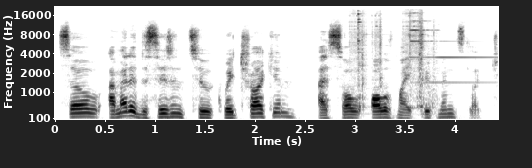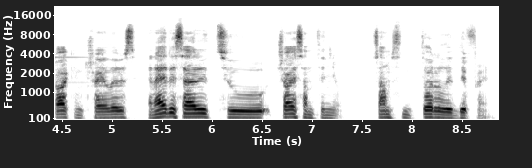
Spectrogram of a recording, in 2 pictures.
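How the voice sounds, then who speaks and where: A man's voice: medium pitch, fairly quick, a little mellow, a little hiss or hum. A man in his thirties from Ukraine with a Ukrainian accent, telling his personal story to viewers as a vlogger. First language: Ukrainian or other non-English. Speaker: vlogger, truck driver.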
